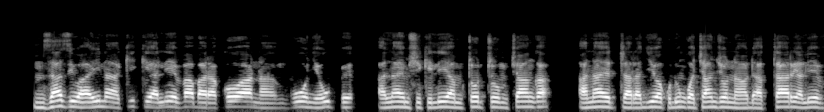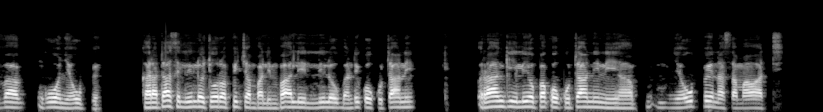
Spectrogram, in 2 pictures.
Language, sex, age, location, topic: Swahili, male, 18-24, Mombasa, health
